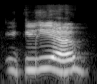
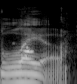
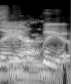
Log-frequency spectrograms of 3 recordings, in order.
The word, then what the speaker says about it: Leia: The first one, it's Leah, Star Wars, right? Carrie Fisher got her star in Hollywood. That is pronounced Leia. Leia, is it Leah or Leia? It's Leia.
